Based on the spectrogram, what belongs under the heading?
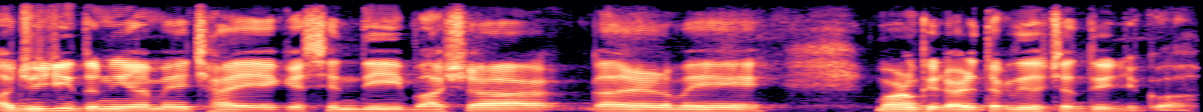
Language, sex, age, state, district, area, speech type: Sindhi, male, 60+, Delhi, South Delhi, urban, spontaneous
